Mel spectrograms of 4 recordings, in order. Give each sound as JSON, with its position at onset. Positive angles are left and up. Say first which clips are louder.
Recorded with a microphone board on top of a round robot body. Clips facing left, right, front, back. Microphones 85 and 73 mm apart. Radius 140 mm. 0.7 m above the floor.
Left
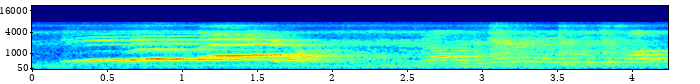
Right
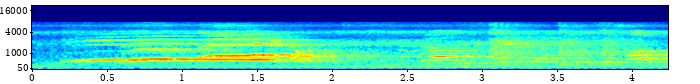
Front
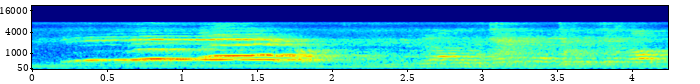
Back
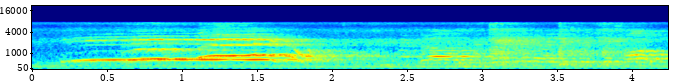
{"t": 0.2, "sound": "a shout", "louder": "right 1 dB, back 5 dB", "azimuth_deg": -150, "distance_m": 6.0}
